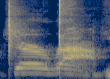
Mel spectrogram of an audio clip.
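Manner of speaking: "Giraffe" split into two clapped beats, ju-raff; clapped out syllables. Shown as a demonstration. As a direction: clap out "Giraffe" beat by beat. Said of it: "Just clap it out".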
